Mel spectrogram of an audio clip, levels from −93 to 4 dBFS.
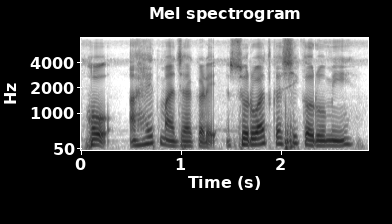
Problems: none marked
